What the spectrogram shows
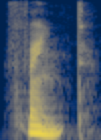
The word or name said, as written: faint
